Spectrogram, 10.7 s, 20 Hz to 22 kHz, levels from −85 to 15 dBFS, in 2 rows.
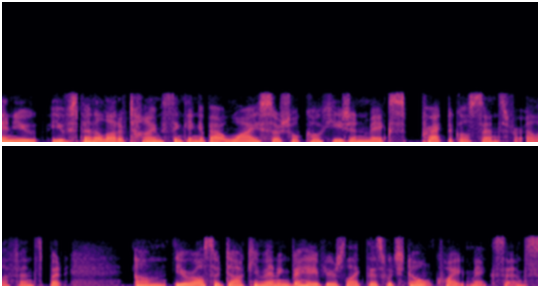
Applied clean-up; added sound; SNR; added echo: none; none; none; none.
